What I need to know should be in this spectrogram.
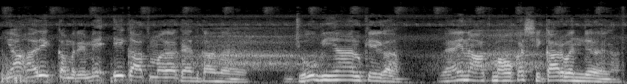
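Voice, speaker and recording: An actor reading out an ominous diary warning in a scripted animated horror story. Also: medium pitch, moderate pace, noisy background, lightly acted.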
